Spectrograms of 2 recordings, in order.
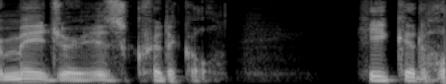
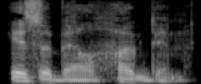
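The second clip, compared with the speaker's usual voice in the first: plain reading voice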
